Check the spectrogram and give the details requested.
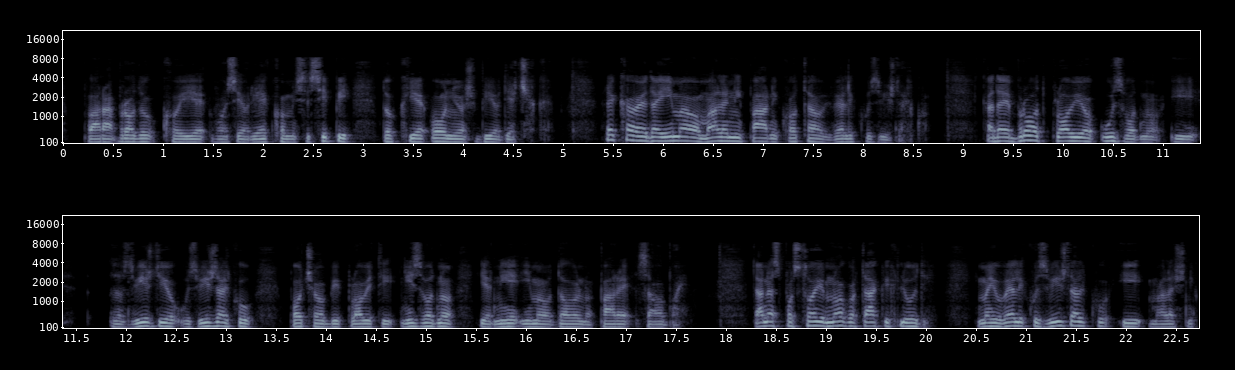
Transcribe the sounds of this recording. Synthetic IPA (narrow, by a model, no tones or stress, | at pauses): paɾabɾo̞d̪ukʰo̞jije̞ʋo̞zioɾjeːkʰo̞misisipid̪̥o̞kje̞ʔo̞ːnjo̞ʃbio̞d̪jet͡ɕḁk | ɾe̞kaoje̞d̪ajeimaomalenipaːɾnikʰo̞t̪aoiʋe̞likuzʋiʒd̪a̰ʎku̥ | kad̪aje̞bɾo̞ːd̪plo̞ʋio̞ʔuzʋo̞d̪no̞i | zazʋiʒd̪io̞ʔṵzʋiʒd̪aʎkupo̞t͡ʃeobiplo̞ʋit̪inizʋo̞d̪no̞jeɾnije̞ʔimaod̪o̞ʋo̞ʎno̞paɾe̞z̥ao̞boje | d̪̥anaspo̞st̪o̞imno̞ɡot̪akʋixʎuːd̪i | imajuʋe̞likuzʋiʒd̪aʎkʰuimalet͡ʃni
